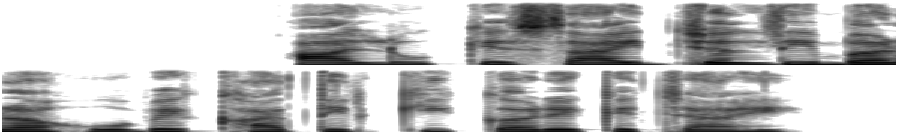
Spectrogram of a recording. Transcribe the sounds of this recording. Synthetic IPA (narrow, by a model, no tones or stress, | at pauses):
aːlukesaːɪd̪̚d͡ʒɐld̪ibəɾahoːʋekʰaːt̪ɪɾkikəɾeket͡ʃaːɦeː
